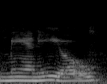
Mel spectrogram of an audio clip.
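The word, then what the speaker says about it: Manteo: It's pronounced Manio, no T.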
